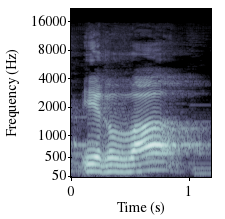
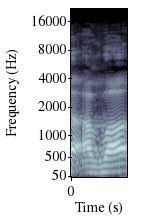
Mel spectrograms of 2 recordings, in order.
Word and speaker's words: اغوا: ہوتا، اعراب ہوتا ہے۔ اغوا درست ہے، اغوا غلط ہے۔ اعلان، اعلان نہیں، اعلان۔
